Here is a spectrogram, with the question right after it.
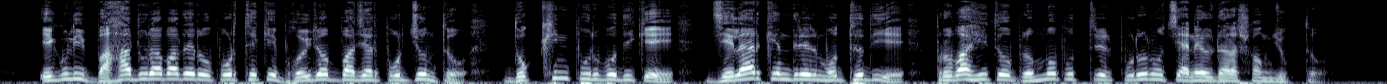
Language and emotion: Bengali, neutral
